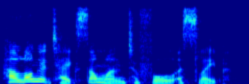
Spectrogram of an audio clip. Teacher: She uses falling intonation. This is how we know the list is finished.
